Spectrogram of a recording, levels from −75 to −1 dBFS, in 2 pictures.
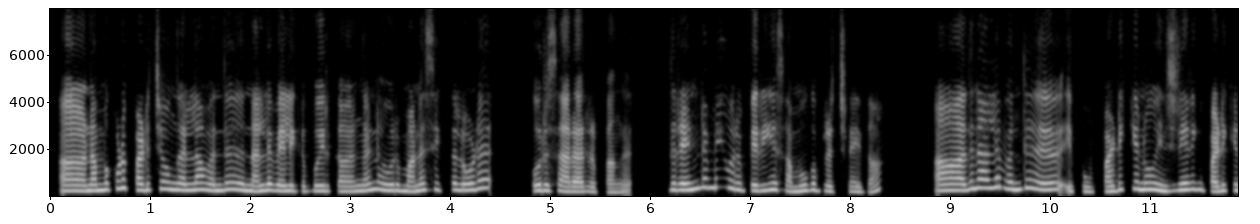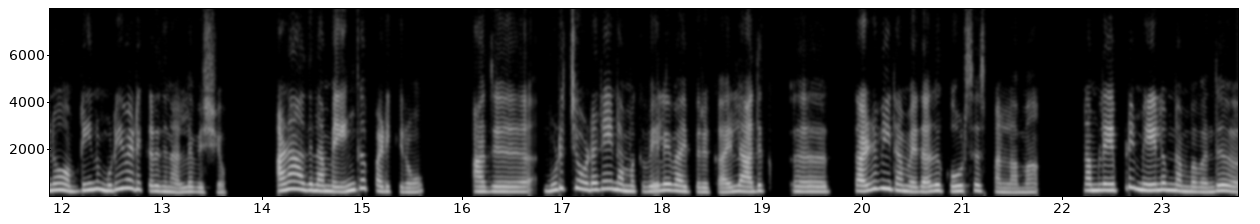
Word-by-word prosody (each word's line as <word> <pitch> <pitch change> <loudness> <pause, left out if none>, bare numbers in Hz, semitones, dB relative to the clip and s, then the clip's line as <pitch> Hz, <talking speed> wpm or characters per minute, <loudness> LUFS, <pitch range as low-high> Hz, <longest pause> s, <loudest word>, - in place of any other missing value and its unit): அ - - +3 0.3
நம்ம 260 +2 +4
கூட 340 - +2
படிச்சவங்கலாம் 280 0 +1
வந்து 260 +4 +1 0.2
நல்ல 235 +4 +2
வேலைக்கு 230 -2 0
போயிருக்காங்கன்னு 235 +4 -1
ஒரு 255 0 +1
மனசிக்கலோட 275 +4 -1 0.6
ஒரு 250 0 +2
சாரார் 210 -1 +2
இருப்பாங்க. 180 -1 -6 0.4
இது 280 - -2
2மே 375 +6 0
ஒரு 305 - 0
பெரிய 245 +3 +2
சமூக 230 +5 0
பிரச்சனை 210 -2 -6
தான். 260 +9 -5 0.6
அ - - +3 0.2
அதனால 360 +6 +1 0.2
வந்து 300 +5 +1 0.4
இப்போ 210 - -10 0.2
படிக்கணும் 290 +5 +1
இன்ஜினியரிங் 275 +5 0
படிக்கணும் 255 +5 +2
அப்படின்னு 260 +7 0
முடிவெடுக்கிறது 270 -7 0
நல்ல 190 +3 -2
விஷயம். 180 - -8 0.5
ஆனா, 275 +6 +5
"அது 265 - +2
நம்ம 230 -1 +2
எங்க 275 +6 +2 0.2
படிக்கிறோம்? 195 -3 -3 0.6
அது 210 0 0 0.5
முடிச்ச 340 +6 -1
உடனே 290 +3 +1
நமக்கு 225 -3 0
வேலை 245 +4 +3
வாய்ப்பு 215 -4 -1
இருக்கா? 185 -1 -4
இல்ல 220 +1 +2
அதுக்கு 235 +1 -4 0.3
அ 210 - 0 0.5
தழுவி 320 +9 +4
நம்ம 235 -4 +2
ஏதாவது 205 +4 +2
கோர்ஸ்சஸ் 230 +1 -1
பண்ணலாமா? 180 0 -4 0.5
நம்மள 260 +1 +4
எப்படி 365 +8 -4
மேலும் 265 +1 +4
நம்ம 215 -2 0
வந்து 210 +6 +1
250 Hz, 140 wpm, -20 LUFS, 215-285 Hz, 0.6 s, ஆனா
